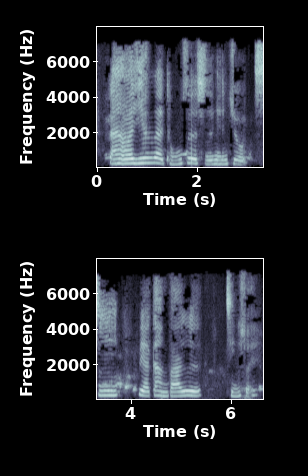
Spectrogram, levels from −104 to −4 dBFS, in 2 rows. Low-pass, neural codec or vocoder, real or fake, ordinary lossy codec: 7.2 kHz; codec, 16 kHz, 2 kbps, X-Codec, HuBERT features, trained on balanced general audio; fake; MP3, 32 kbps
